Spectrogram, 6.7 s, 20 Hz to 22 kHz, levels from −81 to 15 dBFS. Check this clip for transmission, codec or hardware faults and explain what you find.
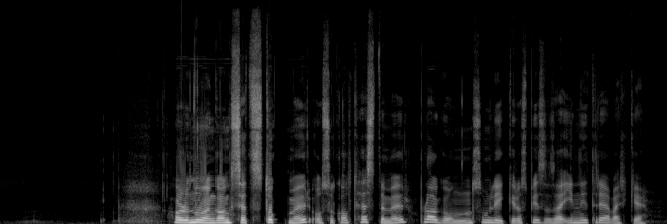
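Two faults show up, both on the microphone side.

From 1.77 to 2.73 s there is microphone overload. Peaks run about 4 dB past full scale, likely because the input gain is set too high. The flattened tops on a small share of samples give the loudest moments a harsh, crackling edge.

The microphone volume is stepped down twice. At 1.82 s the level falls by about 2 dB, and at 2.82 s, just before "også kalt", it drops by about 7 dB. This is likely automatic gain control in the call software reacting to the clipping. Sound and background both get abruptly quieter each time.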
